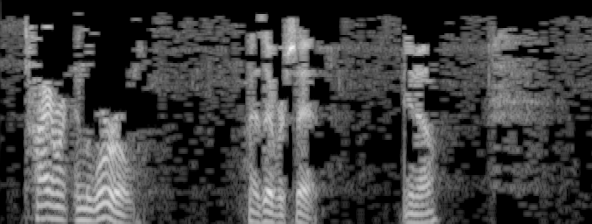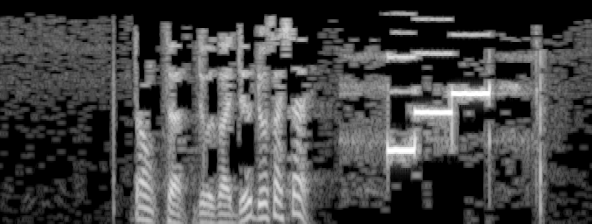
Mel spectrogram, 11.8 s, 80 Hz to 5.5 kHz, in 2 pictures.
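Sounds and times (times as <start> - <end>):
speech: 0.3 - 1.5, 2.4 - 3.3, 4.0 - 4.5, 7.2 - 9.1
three-note electronic tone of a telephone line left off the hook: 9.3 - 11.0.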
